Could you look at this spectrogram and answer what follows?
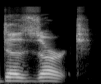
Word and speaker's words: dessert: lunch yeah yeah maybe desert dessert that's it's pronounced dessert dessert it's different than desert right it has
